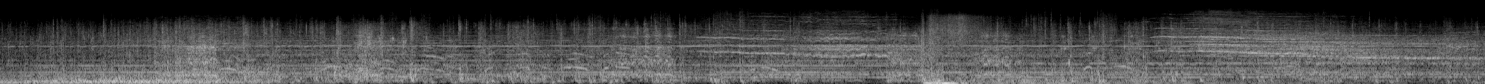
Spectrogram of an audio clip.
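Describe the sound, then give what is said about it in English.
Several horses neigh and whinny repeatedly over a steady clatter of hooves clip-clopping, a busy scene with indistinct voices mixed in and one low thump partway through. “Many of the horses are not even saddle broken.”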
